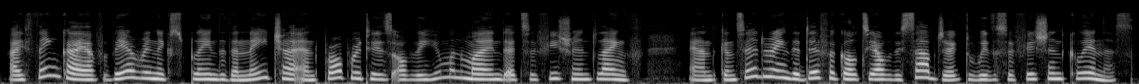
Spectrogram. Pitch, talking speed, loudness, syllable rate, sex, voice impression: 250 Hz, 140 wpm, -18 LUFS, 4.4 syllables/s, female, feminine, middle-aged, slightly relaxed, bright, soft, halting, calm, friendly, reassuring, lively, kind, slightly modest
